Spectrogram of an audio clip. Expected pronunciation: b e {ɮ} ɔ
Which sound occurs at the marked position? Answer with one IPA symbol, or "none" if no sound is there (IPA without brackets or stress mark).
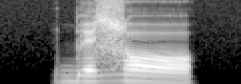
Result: ɮ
